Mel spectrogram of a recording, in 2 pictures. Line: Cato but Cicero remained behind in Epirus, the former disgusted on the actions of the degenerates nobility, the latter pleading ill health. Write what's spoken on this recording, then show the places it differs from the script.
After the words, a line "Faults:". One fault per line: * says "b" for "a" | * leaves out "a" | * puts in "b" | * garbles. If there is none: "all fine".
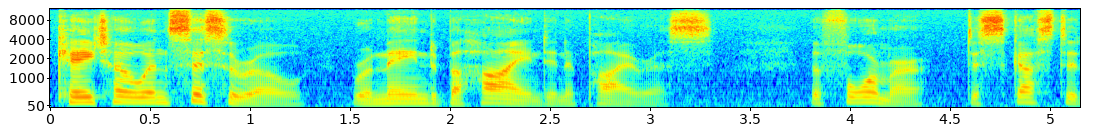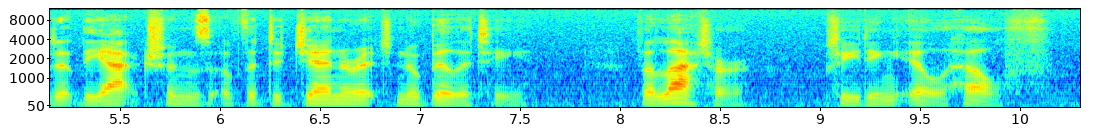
Cato and Cicero remained behind in Epirus, the former disgusted at the actions of the degenerate nobility, the latter pleading ill health.
Faults:
* says "and" for "but"
* says "at" for "on"
* says "degenerate" for "degenerates"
